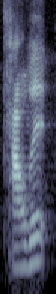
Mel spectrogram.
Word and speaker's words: Talbot: Yeah, Talbot, it's actually kind of funny because Steph is from Australia. So you kind of pronounce her last name in a little bit of an Australian accent. So it's like Talbot. Talbot, if that, yes. Yeah. So that's how you say it.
